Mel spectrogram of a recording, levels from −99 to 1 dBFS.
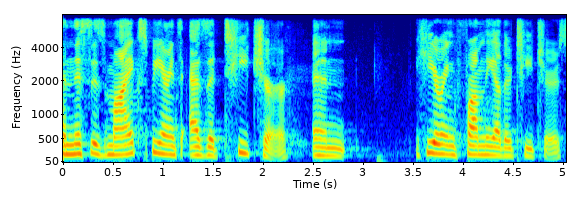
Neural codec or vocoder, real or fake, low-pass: none; real; 7.2 kHz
